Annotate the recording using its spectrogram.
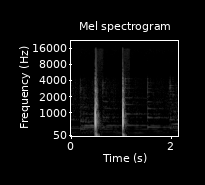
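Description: Two wooden-sounding piece-move clicks from an online chess board, about half a second apart: one for the player's bishop move and one for the opponent's reply. Soft background music plays under them.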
